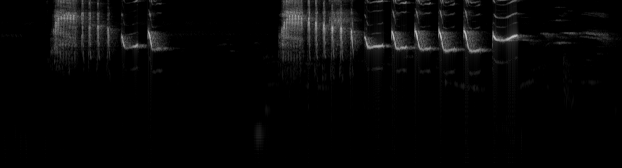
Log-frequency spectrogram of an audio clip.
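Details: Singing white-eye, besetan style: buzzy rattled note clusters followed by quick chains of sharp, downslurred whistles, in two bursts with a pause between.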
